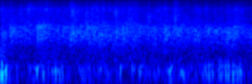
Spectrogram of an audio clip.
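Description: An audience claps for a pastor, many hands together in a dense, steady patter of applause with no pauses, holding at an even level throughout without any voices over it.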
